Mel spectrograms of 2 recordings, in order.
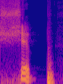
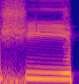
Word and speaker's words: ship: ship your attention here the value is very short with this ship if you say sheep and make it longer it's gonna be something else great she put double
